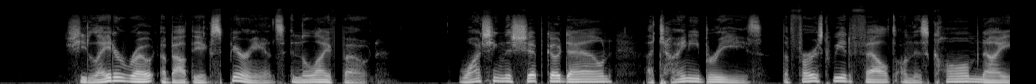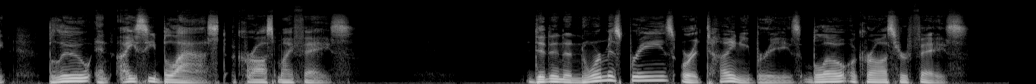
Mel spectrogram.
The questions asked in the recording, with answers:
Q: Did an enormous breeze or a tiny breeze blow across her face?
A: A tiny breeze blew across her face.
